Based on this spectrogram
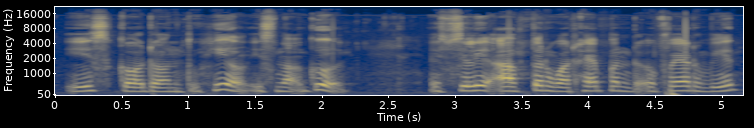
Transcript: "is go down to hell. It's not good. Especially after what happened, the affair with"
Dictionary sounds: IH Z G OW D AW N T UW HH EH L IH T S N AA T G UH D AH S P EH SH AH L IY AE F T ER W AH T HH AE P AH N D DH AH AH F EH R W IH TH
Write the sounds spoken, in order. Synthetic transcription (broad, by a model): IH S G OW D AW N T UW HH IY L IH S N AA T G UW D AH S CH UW AH L IY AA F T ER W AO T HH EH P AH N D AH AH F EH R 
